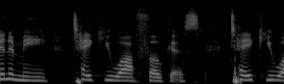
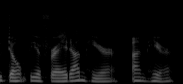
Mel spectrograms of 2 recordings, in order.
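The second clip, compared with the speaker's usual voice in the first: softer, gentle comforting voice; calm frightened friends softly; a quiet, reassuring Jesus; tender reassurance; 5 semitones lower, 7 dB quieter than usual. Acted. Voicing Jesus comforting disciples.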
